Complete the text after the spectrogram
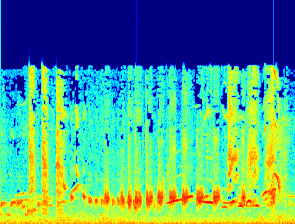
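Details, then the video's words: Male white-rumped shama courting a female gives a rich run of clear whistles, rising slurs and quick chattering notes, about two phrases a second, bright and high; the recording is meant to provoke other males. "MURAI TAK KUNJUNG KAWIN⁉️Pake ini TERAPI Murai Cepat Birahi Cepat Kawin"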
